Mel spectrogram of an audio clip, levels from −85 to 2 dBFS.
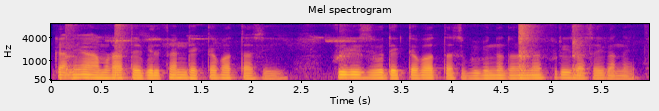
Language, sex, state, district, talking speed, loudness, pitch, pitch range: Bengali, male, Tripura, Unakoti, 140 wpm, -19 LUFS, 105 Hz, 100-110 Hz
